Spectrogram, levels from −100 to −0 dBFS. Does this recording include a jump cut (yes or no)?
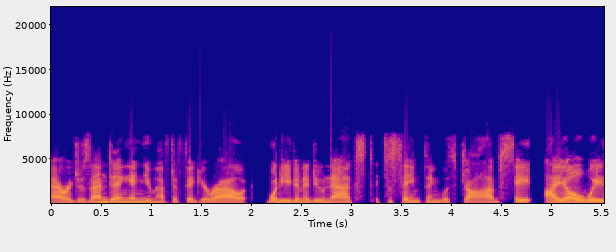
yes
